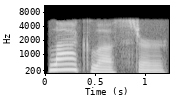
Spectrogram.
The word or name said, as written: lackluster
